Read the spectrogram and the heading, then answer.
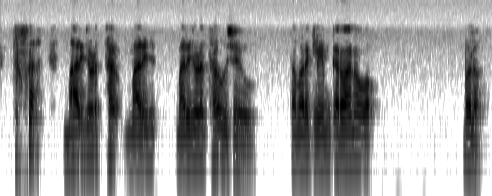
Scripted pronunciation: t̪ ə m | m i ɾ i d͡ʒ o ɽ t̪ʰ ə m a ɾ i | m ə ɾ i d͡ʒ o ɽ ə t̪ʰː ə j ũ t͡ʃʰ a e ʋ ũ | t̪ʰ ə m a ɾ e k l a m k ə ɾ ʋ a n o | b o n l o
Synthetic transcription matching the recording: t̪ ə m | m a ɾ i d͡ʒ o ɽ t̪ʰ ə m a ɾ i | m a ɾ i d͡ʒ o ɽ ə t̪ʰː ə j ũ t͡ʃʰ e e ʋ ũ | t̪ ə m a ɾ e k l e m k ə ɾ ʋ a n o | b o l o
